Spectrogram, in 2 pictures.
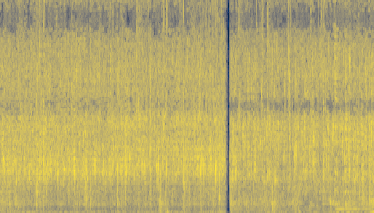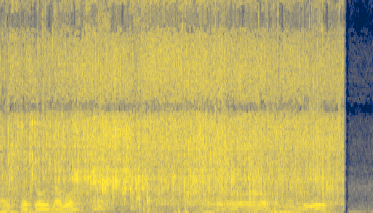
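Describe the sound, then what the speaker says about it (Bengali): Pomfret fish frying in hot oil, a continuous crackling sizzle that grows louder midway, with some brief voice-like sounds over it near the end before an abrupt stop. "তেল গরম হয়ে গেছে এবার পমপ্লেট মাছটা আমি এর মধ্যে দিয়ে দেবো সুন্দর করে ভাজবো"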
